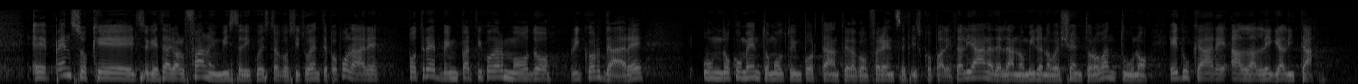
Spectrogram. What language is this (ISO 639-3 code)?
ita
